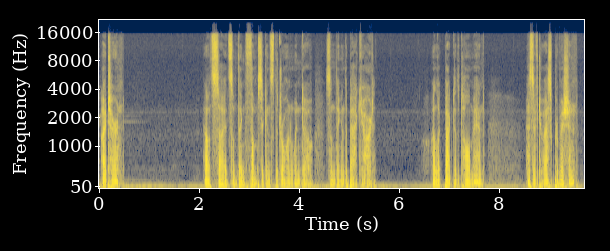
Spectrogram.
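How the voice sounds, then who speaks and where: A man with a very deep, heavily gravelly voice narrates a horror story in a hushed, slow delivery that often sinks into a whisper. His tone is husky, and the close recording is completely dry. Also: expressive, dry recording. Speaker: narrator and host.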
